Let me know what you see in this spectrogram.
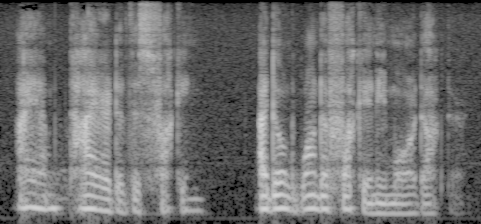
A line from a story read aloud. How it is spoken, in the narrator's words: As she was passing away, she whispered to the doctor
